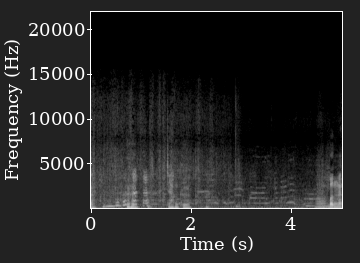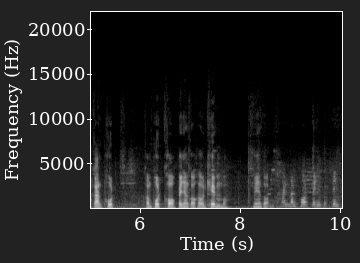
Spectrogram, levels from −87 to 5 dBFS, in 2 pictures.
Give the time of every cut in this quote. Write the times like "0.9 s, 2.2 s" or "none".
4.7 s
